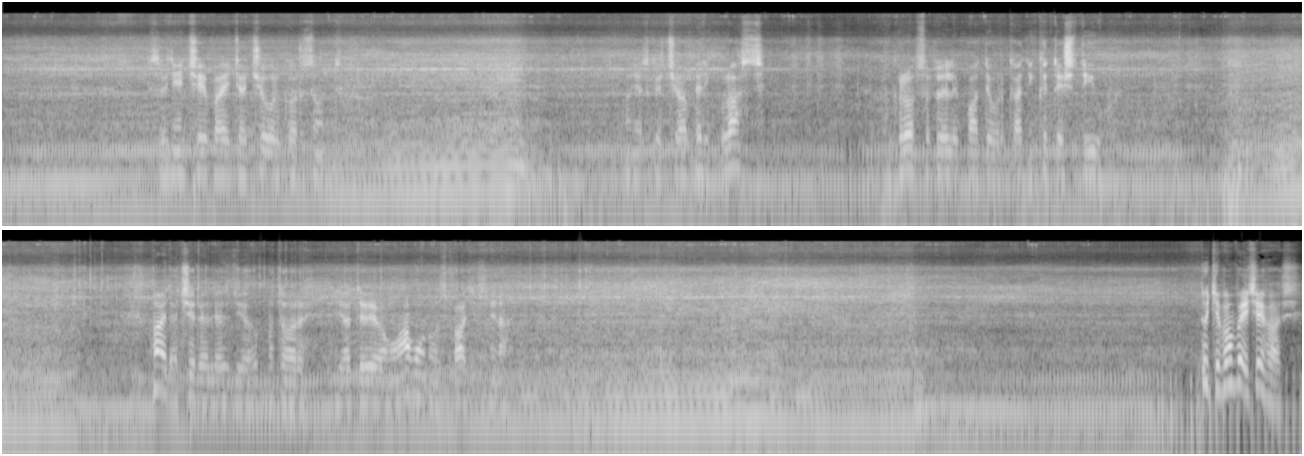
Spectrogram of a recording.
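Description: An engine idles and rumbles steadily close by.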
